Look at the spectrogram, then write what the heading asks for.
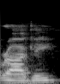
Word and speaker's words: Raghee: your bio, Raghee, and I believe Oh, I'm pronouncing your first name correctly.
